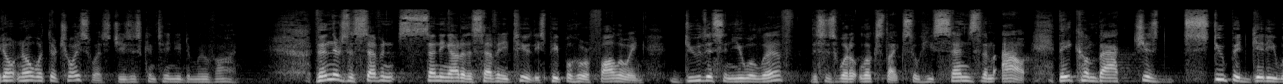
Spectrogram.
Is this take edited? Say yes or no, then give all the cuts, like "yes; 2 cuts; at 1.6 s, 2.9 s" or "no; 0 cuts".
no; 0 cuts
